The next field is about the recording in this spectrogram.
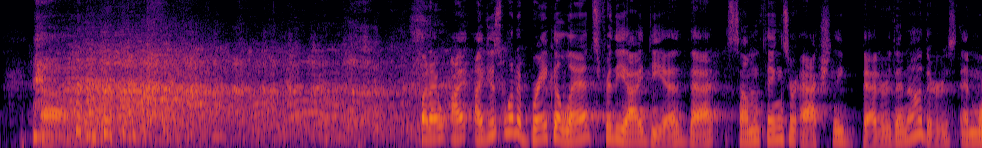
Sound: laughter

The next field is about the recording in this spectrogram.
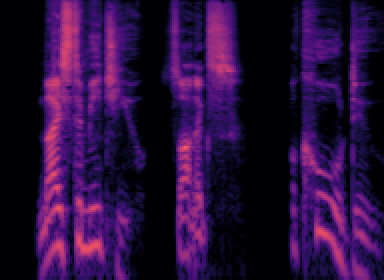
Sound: none

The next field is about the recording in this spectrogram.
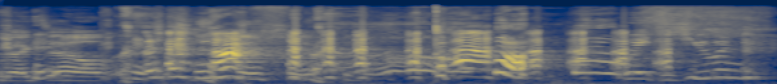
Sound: all laugh

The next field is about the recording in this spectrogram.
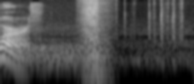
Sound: swoosh

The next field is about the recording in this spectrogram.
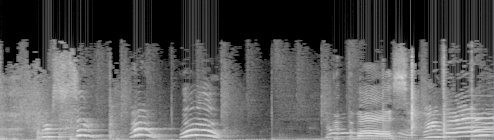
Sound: cheering

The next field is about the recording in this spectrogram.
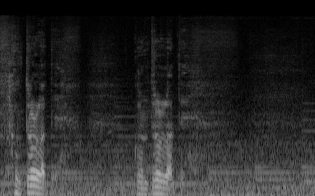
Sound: sighing again

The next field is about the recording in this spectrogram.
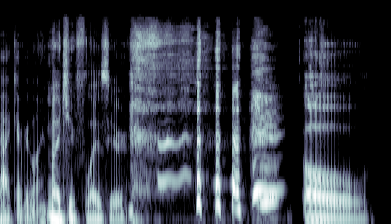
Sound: laughing

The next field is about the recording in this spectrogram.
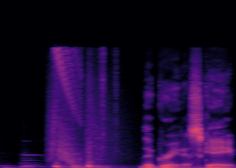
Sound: image whooshing

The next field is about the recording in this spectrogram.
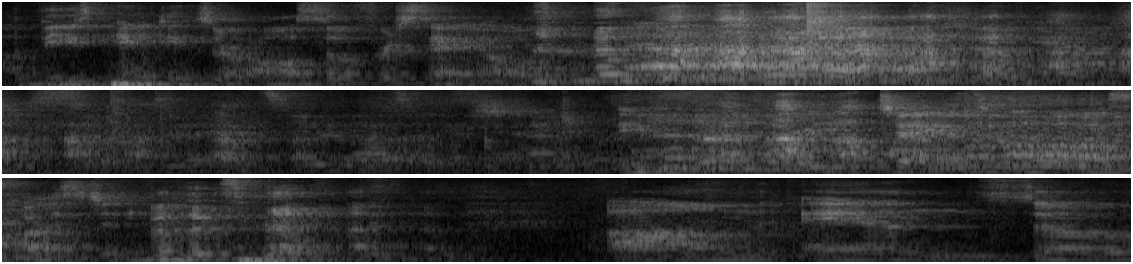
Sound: laughing the crowd

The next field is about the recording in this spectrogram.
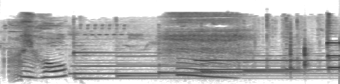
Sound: sighs

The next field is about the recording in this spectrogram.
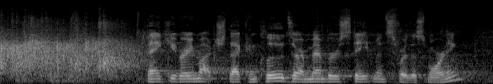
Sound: some Applause

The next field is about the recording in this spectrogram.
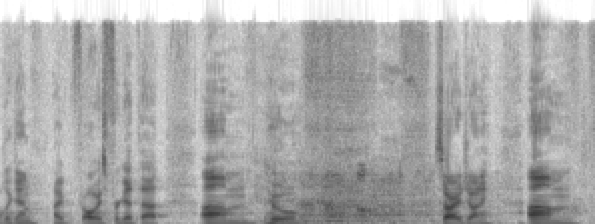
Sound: laughter

